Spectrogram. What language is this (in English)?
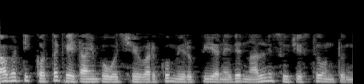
Telugu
